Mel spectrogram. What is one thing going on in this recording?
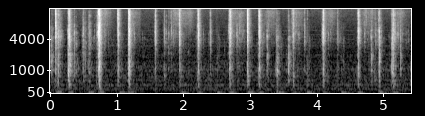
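Footsteps thud softly on grass in a quick, steady rhythm.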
